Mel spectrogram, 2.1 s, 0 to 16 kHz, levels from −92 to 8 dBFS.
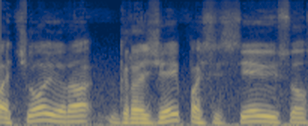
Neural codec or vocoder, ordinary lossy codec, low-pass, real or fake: none; Opus, 24 kbps; 14.4 kHz; real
